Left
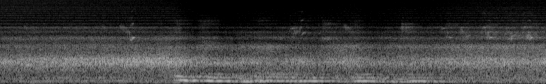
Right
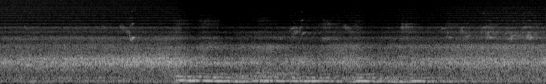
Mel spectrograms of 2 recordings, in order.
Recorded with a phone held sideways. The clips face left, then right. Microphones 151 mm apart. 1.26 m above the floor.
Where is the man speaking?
25° left (ahead or behind), 4 m.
